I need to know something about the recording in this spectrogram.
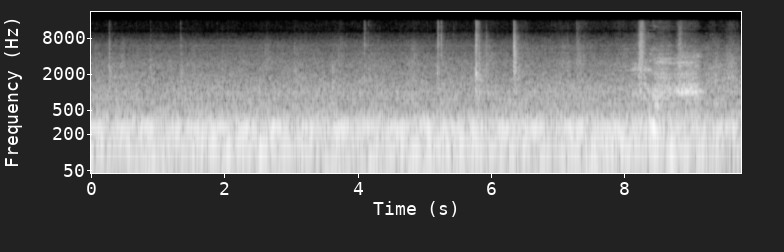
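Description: Footsteps approach on concrete.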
